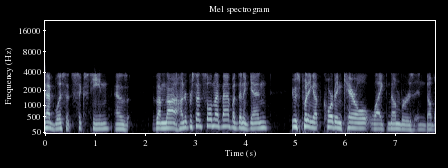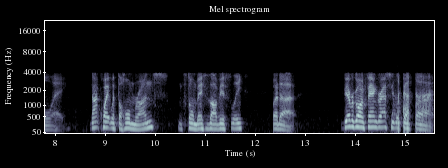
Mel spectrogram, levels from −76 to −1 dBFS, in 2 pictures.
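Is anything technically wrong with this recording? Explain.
Yes. From 14.66 s to the end of the clip at 15.6 s there is a codec payload misread. The speech runs through G.726 ADPCM, band-limited at 4 kHz with the light coding hiss of a 32 kbit/s DECT-style link. Here the decoder reads the bits of each G.726 code word in the wrong order, so every difference value is wrong and the adaptive predictor drifts. The speech becomes buried in harsh, rasping distortion. On a spectrogram, dense broadband noise fills everything below 4 kHz and smears the harmonics. On the waveform, a thick jagged band replaces the clean speech envelope.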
